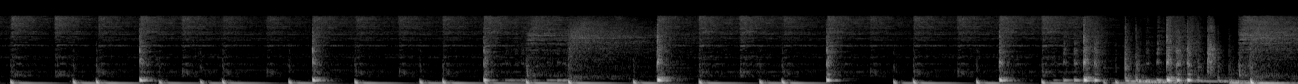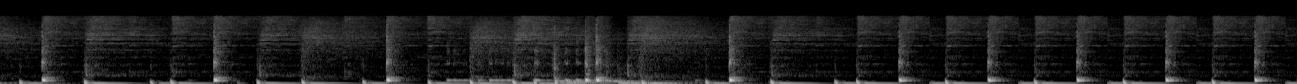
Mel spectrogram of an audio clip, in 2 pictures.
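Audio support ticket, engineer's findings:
Dull, smeared music with nothing above 10 kHz and fizzy, warbling sustains throughout; a fixed cut-off rather than filtering, likely AAC compression at around 32 kbps.

Broken-record loop from 22.28 s to the end: an exact 0.89 s fragment repeats four times back to back, unlike a stutter. Likely stalled player or stream resending its last buffer; the music that should follow is lost.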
